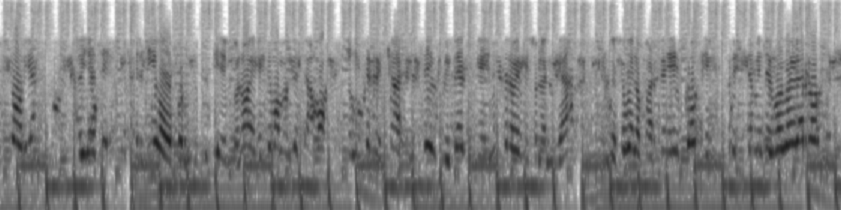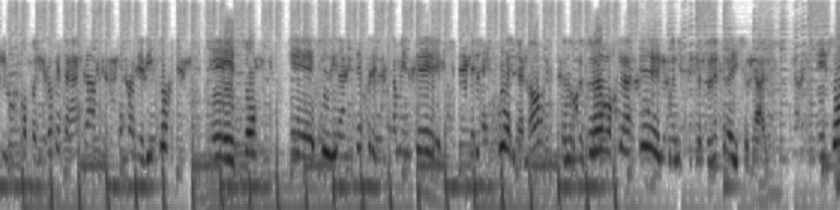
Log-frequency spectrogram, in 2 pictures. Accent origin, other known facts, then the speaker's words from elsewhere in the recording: Mexico; nuestro derecho a la originaria, que somos mexicanos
